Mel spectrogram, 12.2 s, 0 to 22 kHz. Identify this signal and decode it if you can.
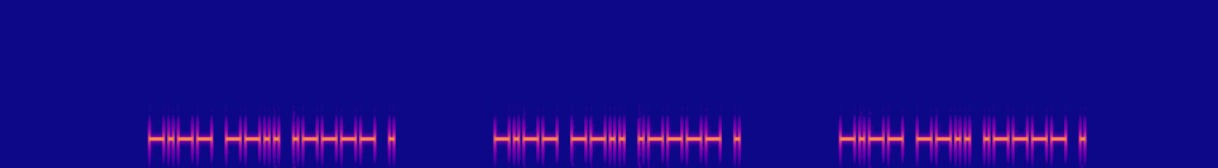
Morse code, heard as a keyed tone, about 25 wpm, 700 Hz. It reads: YZ1E YZ1E YZ1E
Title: DXCC-100 Call Signs - 4 Characters - Repeated 3x - 25wpm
